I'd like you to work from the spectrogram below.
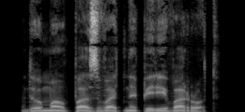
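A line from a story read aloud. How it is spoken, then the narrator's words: Calm quick reply. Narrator (Russian): тут же спокойно ответил Жожоба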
